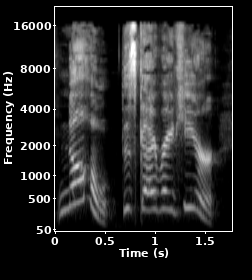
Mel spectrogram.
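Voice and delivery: put-on a kid pointing out the wrong car; daughter insisting. Daughter insisting on the sedan, high childish voice. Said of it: "She goes".

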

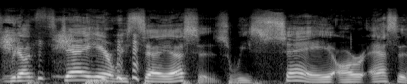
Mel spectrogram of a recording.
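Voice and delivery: "S's" modelled slowly and deliberately; dialect coach. Acted. Dialect coach drilling pupils on their S's, slow demonstration. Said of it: "this is your dialect coach".

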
